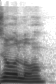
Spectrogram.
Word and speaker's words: Xolo: this name because uh how do you pronounce the first name Xolo is this is this solo I think so let me look up his pronunciation again while you look that up uh I'm gonna say I'm gonna call it Zolo yeah it's Zolo okay so Zolo maridonia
